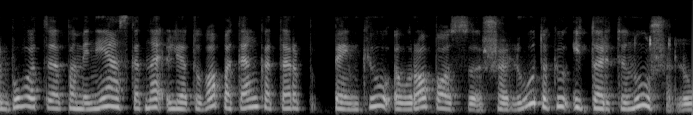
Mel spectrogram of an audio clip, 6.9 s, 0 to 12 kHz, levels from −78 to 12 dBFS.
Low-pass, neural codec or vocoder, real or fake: 7.2 kHz; none; real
